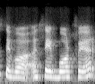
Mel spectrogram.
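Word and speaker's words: savoir-faire: Okay, so the pronunciation is like save warfare. Okay, so save warfare.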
